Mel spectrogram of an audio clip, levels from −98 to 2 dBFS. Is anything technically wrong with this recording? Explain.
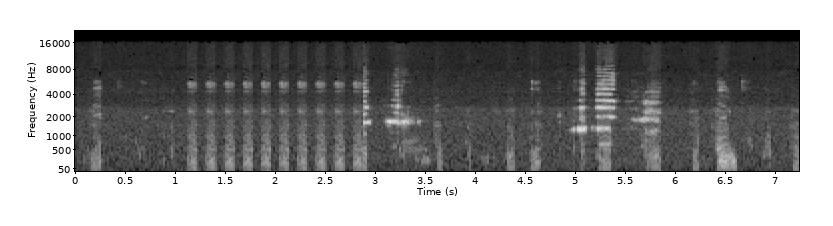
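Yes. From 1.21 to 2.87 s the speech falls into a broken-record loop: a 0.18 s fragment repeats identically nine times, likely a stalled stream resending its last buffer. Exact, gapless repeats distinguish it from echo.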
